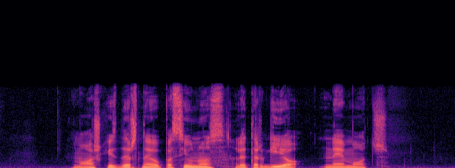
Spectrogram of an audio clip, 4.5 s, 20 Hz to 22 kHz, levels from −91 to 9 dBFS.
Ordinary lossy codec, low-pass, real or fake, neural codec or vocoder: none; 10.8 kHz; real; none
